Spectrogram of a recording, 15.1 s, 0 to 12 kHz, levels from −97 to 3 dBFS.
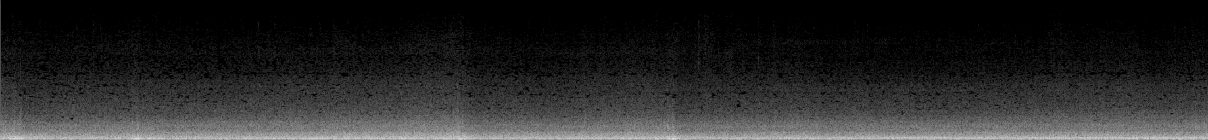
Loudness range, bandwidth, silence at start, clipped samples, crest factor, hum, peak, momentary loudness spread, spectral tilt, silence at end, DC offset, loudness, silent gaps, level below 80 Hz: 2 LU; 5 kHz; 0 s; under 0.1%; 16 dB; none; -6 dBFS; 5 LU; -11.5 dB/octave; 0 s; under 0.1%; -23 LUFS; none; -40 dBFS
